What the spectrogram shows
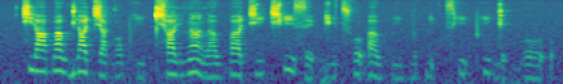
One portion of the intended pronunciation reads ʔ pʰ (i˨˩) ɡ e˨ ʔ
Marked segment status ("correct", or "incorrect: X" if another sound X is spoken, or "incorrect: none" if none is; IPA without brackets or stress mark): incorrect: i˥˧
